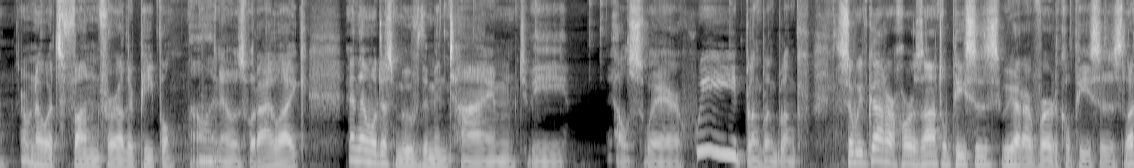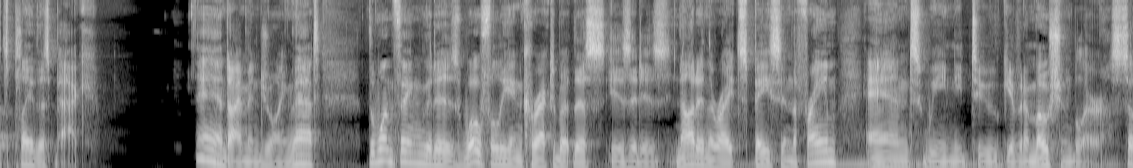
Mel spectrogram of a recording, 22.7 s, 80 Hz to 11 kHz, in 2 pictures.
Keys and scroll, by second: 21.1 super+a.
